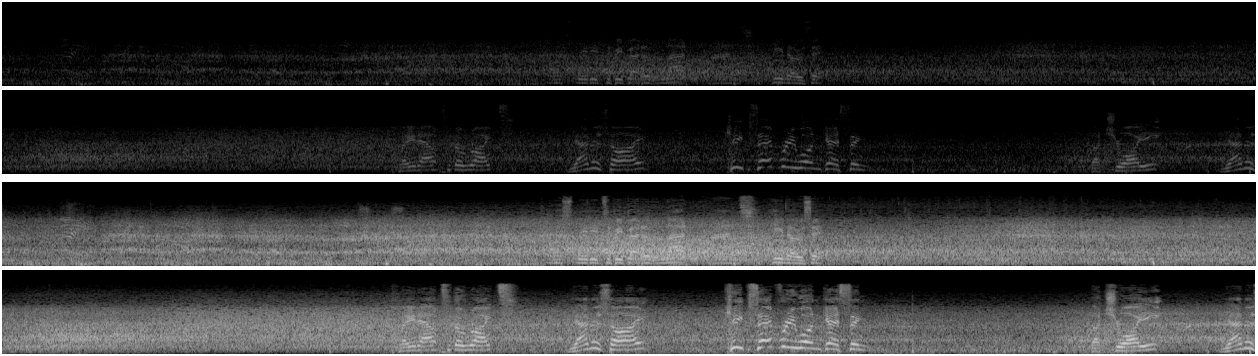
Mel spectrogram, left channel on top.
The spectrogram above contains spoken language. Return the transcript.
Just needed to be better than that, and he knows it. Played out to the right. Januzaj keeps everyone guessing. Batshuayi.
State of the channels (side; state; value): left; quieter; 28.6 dB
